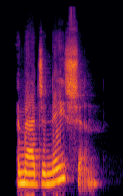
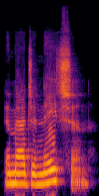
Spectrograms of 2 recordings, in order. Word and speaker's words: imagination: Imagination. Imagination. Now it's on the next to the last syllable.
